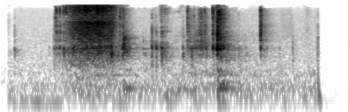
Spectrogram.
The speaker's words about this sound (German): Jetzt, wo du sprühen gesagt hast. Ist das einfach eine Sprühflasche, Glasreiniger oder sowas? Ja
